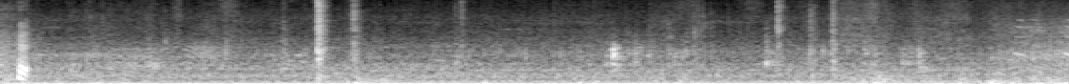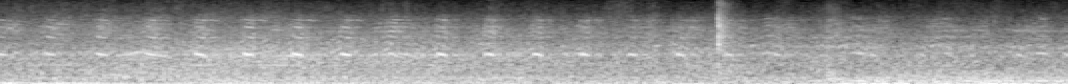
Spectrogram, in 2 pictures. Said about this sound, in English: Lots of seagulls out today. There is, yeah.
